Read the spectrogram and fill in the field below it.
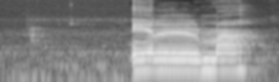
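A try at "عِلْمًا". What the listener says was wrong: Ah, itu Hamzah. Itu masih il. Jangan il tapi i.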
